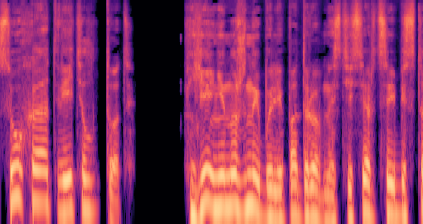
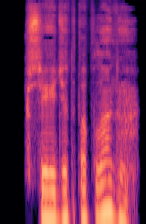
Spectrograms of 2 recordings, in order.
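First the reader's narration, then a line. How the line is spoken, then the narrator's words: Brief question. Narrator (Russian): Женщина коротко спросила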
